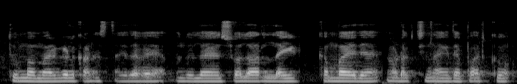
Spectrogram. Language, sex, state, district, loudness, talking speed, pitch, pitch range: Kannada, female, Karnataka, Bijapur, -26 LUFS, 140 wpm, 145 Hz, 140-150 Hz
